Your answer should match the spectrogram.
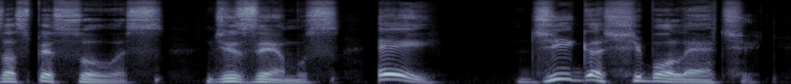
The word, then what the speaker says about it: chibolete: Eles não conseguiam pronunciar o som ch e, por isso diziam cibolete ao invés de chibolete.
